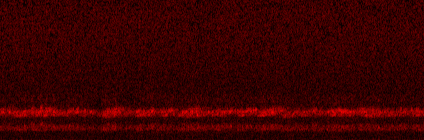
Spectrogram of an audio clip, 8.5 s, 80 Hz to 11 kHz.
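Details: At night on 19 Mar 2012 at Eaglecrest, frogs in full song form a dense chorus, a steady shimmering trill of many overlapping voices, with an owl hooting faintly in the background behind them.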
